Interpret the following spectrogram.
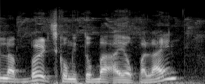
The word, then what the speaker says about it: opaline: Ang tamang pagbigkas sa salitang opaline ay opaline. Kaya lang dito sa Pilipinas ay mas kilala ito o mas tanyag na sa tawag na opaline.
